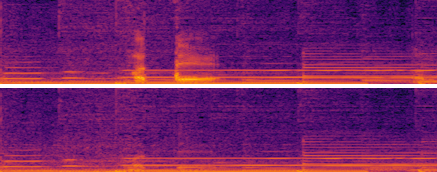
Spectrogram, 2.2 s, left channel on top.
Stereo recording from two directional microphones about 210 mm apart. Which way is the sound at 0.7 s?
50° left (ahead or behind).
